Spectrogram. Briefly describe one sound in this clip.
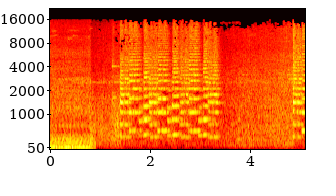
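Motorcycle engines hum in passing traffic.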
